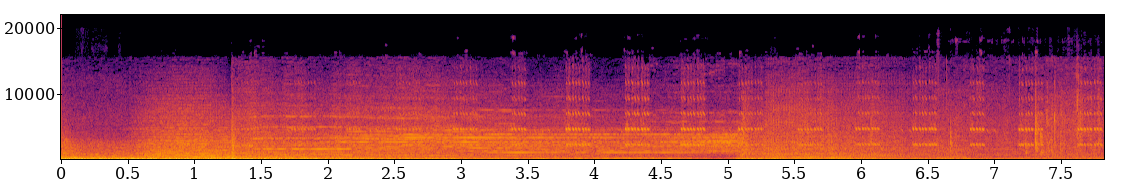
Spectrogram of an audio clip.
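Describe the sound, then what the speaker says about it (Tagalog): Crickets chirp loudly and steadily at night, a dense unbroken trill running close by with no voices over it. "Ang ingay na mga kuliglig sa paligid."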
